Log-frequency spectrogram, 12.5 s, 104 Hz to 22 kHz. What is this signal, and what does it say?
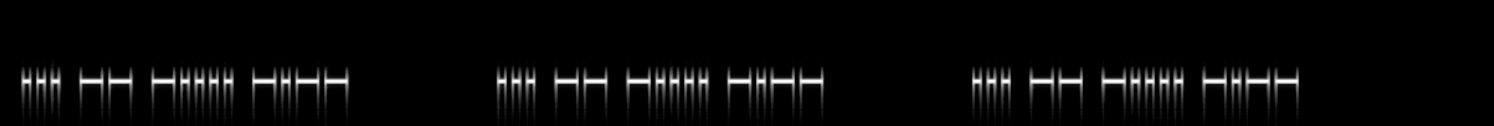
Morse code, heard as a keyed tone, about 20 wpm, 700 Hz. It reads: SM6Y SM6Y SM6Y
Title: DXCC-100 Call Signs - 4 Characters - Repeated 3x - 20wpm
